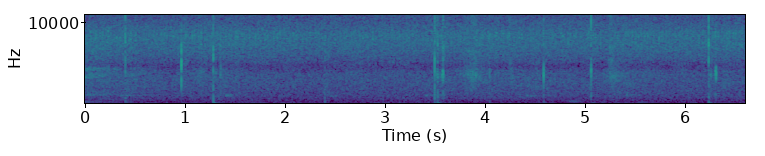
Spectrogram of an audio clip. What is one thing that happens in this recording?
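Soft interface clicks sound now and then as menus open.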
